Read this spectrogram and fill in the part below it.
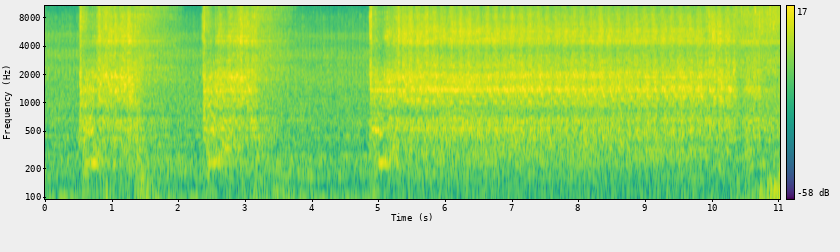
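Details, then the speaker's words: MGA 1600 roadster cold start on a manual choke held by hand, with the new cheap exhaust: the engine catches, fades and dies twice before holding a rough idle because the choke was released too fast; it needs to warm up. "Choke loose too fast. Oh, is that what it was? Yeah. Needs to warm up for a minute."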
